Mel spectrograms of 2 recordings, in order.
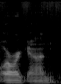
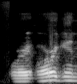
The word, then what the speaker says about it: Oregon: the west coast man Oregon is how they say it north or guys like I want to go I want to play Oregon trails yes that is that is how you say it in Ohio or at least that's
